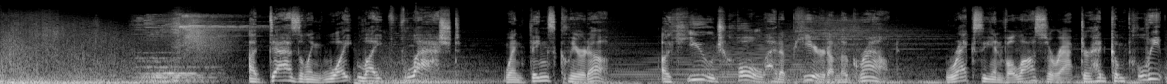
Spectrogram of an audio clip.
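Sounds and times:
crackling debris: 0.0 - 1.3
crashing explosion: 0.0 - 2.7
speech: 2.5 - 11.6.

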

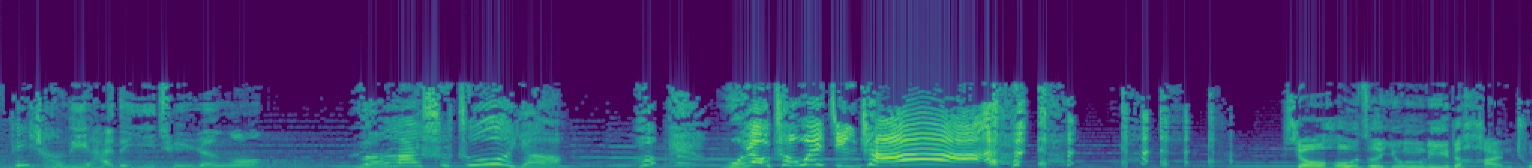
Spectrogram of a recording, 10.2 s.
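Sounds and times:
speech: 0.1 - 7.0, 8.6 - 10.1
person coughing after choking on saliva: 6.6 - 8.3.

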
